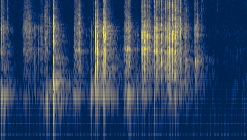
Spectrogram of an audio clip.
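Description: Kitchen scissors snipping through a king crab leg's shell: a rapid, uneven run of sharp snips and cracks.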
